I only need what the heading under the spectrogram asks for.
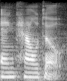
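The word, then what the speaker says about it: Encanto: again top two enconto I realized that I pronounced it wrongly last week sorry about that it should be encount top one eternals and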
